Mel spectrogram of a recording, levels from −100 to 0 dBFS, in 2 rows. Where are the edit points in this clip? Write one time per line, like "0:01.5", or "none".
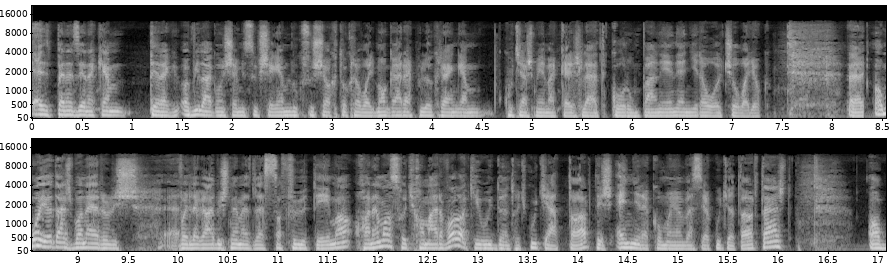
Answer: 0:08.3
0:10.0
